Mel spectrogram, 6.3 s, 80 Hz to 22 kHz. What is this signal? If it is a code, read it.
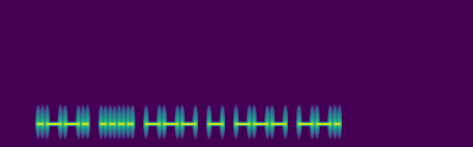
Morse code, heard as a keyed tone, about 20 wpm, 700 Hz. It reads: PHOTOG
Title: Build A Word - 6 Letters At A Time - 12-Letter Words - 20wpm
